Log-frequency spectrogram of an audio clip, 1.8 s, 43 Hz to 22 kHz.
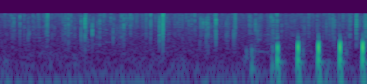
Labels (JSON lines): {"label": "biophony, knock", "recorder": "SoundTrap 600 or HydroMoth"}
